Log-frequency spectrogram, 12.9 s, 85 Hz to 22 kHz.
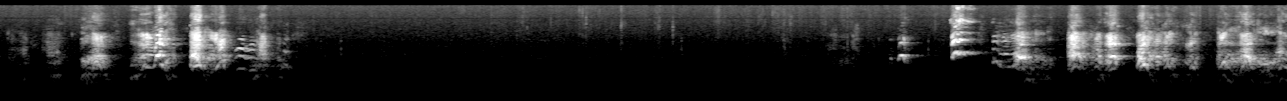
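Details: Pair of 11-week-old Collie puppies, Norris and Amica, giving bursts of rapid yipping barks, then a silent pause of several seconds, then another dense flurry of high yaps and squeaky barks.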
